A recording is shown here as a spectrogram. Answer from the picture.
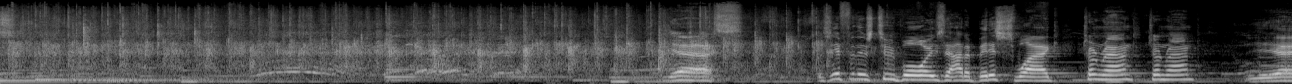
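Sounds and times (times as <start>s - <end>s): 
crowd applause: 0.0s - 8.8s
whoops and cheers: 2.5s - 5.3s
speech: 6.7s - 7.3s, 8.2s - 12.9s.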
